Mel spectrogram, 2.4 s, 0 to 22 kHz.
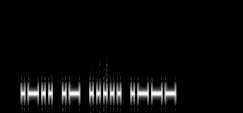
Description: Morse code, heard as a keyed tone, about 36 wpm, 690 Hz. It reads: LA5J
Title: DXCC-100 Call Signs - 4 Characters - 35wpm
